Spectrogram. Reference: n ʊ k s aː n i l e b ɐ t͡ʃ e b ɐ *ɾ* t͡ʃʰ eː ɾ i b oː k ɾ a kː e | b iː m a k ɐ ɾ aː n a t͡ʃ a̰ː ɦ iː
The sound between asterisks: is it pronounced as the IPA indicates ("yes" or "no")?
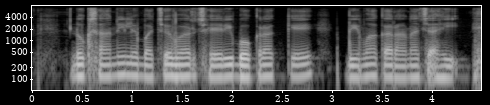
yes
